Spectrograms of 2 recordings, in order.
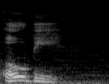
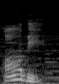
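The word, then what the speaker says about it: Obi: he's that's my name Oh be like that's the proper way to pronounce his name but on the tape recorder jigsaw actually says ah be so even he doesn't pronounce the guy's name right I thought that was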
